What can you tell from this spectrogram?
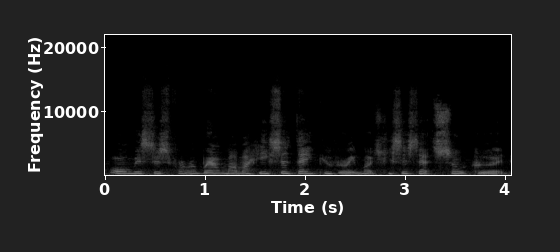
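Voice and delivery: a touch of tearful thanks; mild crying. Acted. Wolf thanking Missus Farmer Brown, lightly teary and high. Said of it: "And he starts crying".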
